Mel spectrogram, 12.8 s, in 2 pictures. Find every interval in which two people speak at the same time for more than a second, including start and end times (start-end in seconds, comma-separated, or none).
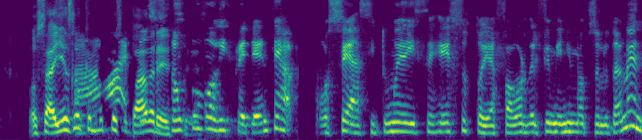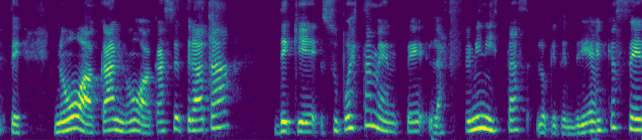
0.7-2.1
